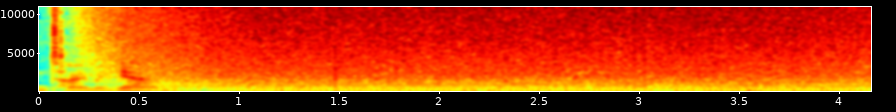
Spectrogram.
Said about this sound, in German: Die Rohdaten von Kepler. Ins Akustische übertragen ein chaotisches Rauschen.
